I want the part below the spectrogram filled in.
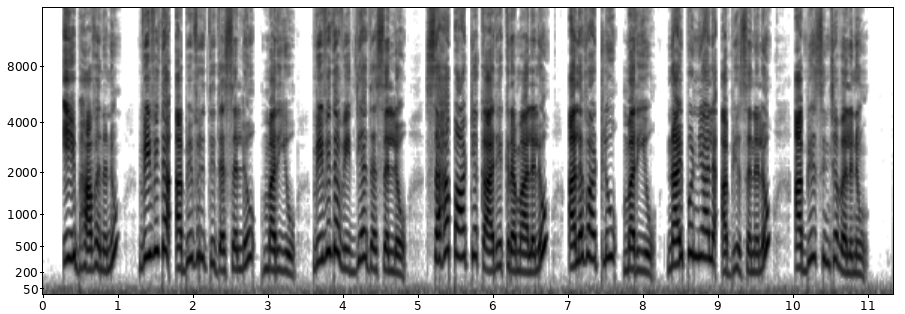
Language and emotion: Telugu, neutral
